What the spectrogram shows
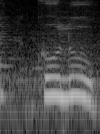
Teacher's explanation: कू पे complete rolling होगी हमारी लिप्स की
